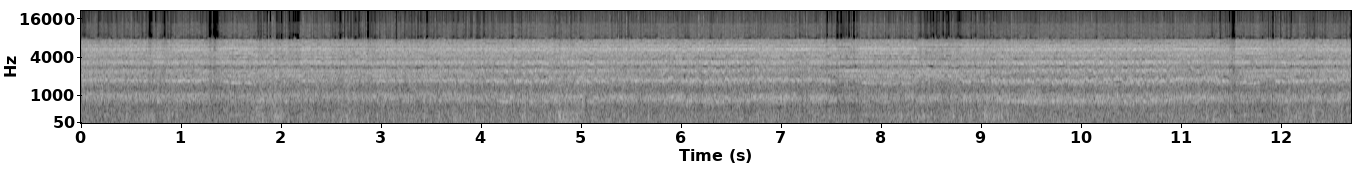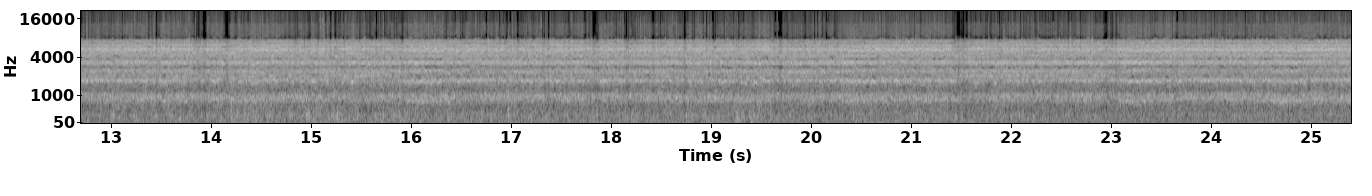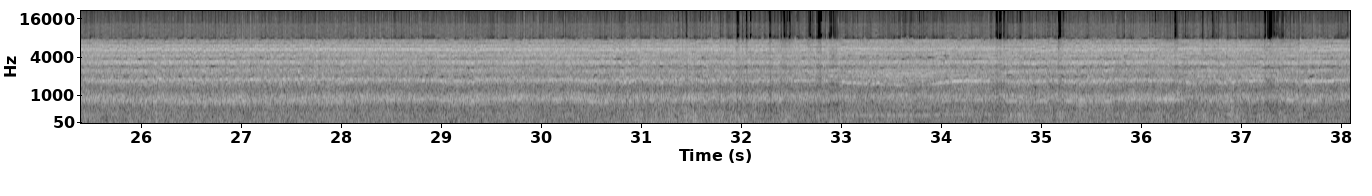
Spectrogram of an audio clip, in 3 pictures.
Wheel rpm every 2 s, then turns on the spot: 230, 230, 230, 220, 220, 220, 230, 230, 230, 230, 230, 230, 230, 210, 230, 230, 230, 220, 230.
none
